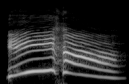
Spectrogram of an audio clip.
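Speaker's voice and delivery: whooping hillbilly yeehaw, high and loud; big put-on country whoop. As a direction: holler it like a rodeo cowboy. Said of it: "What's the matter with my accent".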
